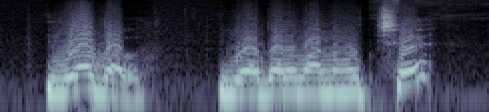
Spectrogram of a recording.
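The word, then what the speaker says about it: 여덟: তাই আমরা নিলাম এই দ্বিগুতের দ, আর নিচে শুধু রিউল, রিউল নিচে বসলে ল হবে, তাই নিলাম ল। তাহলে উচ্চারণ হবে ইয়দল, ইয়দল মানে হচ্ছে 8।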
